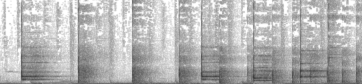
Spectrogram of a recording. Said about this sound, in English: So I'm gonna sit there and then I'm gonna try and bounce a ping pong ball off there, then onto here, then off there, and then off here into this glass.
